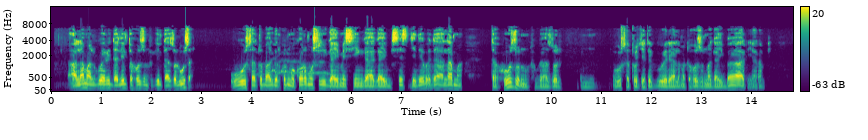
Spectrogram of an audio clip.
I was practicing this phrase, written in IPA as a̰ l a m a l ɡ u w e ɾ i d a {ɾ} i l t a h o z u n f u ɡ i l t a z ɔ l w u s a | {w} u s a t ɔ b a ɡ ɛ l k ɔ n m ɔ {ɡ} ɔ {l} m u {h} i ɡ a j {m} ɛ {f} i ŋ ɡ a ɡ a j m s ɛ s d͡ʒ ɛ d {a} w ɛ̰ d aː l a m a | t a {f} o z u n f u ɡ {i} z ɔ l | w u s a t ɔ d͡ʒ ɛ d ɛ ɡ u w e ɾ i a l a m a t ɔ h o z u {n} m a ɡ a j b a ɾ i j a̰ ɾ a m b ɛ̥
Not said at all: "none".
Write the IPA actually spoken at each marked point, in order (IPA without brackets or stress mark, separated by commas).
l, w, k, ɾ, s, m, s, ɛ, h, a, n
